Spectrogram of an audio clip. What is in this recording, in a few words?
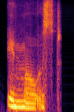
"inmost", Indian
